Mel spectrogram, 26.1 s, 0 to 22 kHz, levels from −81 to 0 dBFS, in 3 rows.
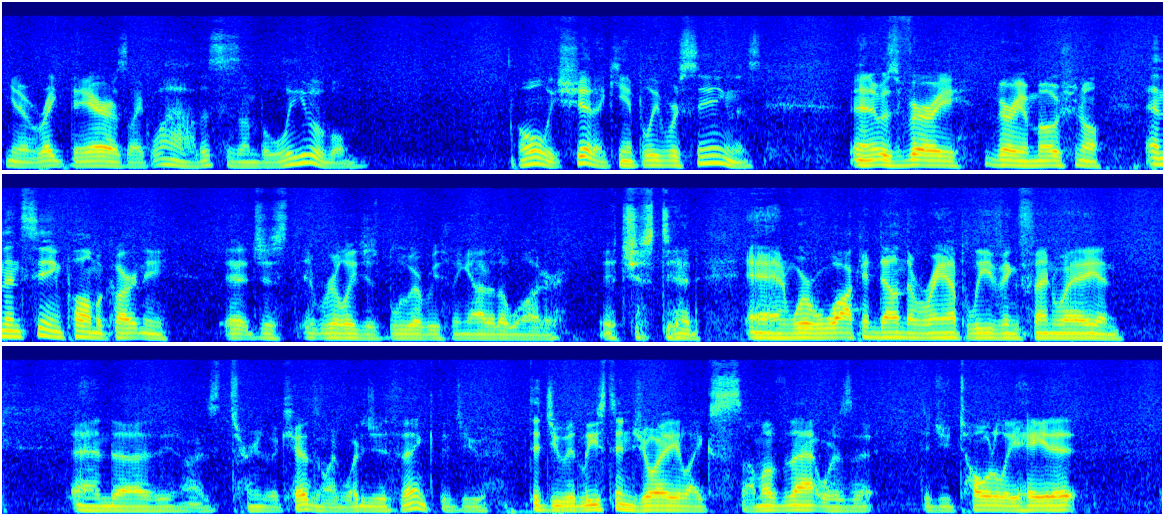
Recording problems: hiss; noticeable; throughout; 15 dB below the speech

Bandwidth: 15.5 kHz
